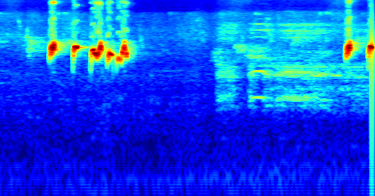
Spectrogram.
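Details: Huế-type red-whiskered bulbul belting out a high, twisting double-note song: a quick run of bright chirped notes, a pause, a softer lower warbling passage, then two sharp notes.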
